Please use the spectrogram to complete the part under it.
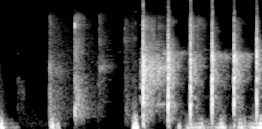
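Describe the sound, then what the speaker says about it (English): Scattered hand claps at a Toastmasters meeting in Bangalore, starting as a few separate snaps and building into sharp, fairly close, rhythmic clapping from a small group during a standing ovation. "requesting all the Toastmasters to stand up and applaud for"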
